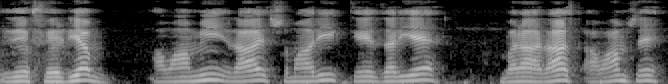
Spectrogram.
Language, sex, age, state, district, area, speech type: Urdu, male, 60+, Bihar, Gaya, urban, spontaneous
